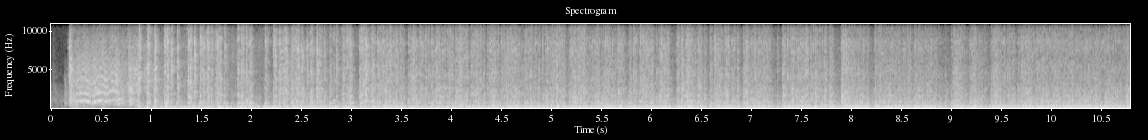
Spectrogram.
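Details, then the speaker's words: 1980 Dodge short-bed big block V8 during cam break-in on points distributor, first run in 14 years; fires after short crank into loud, slightly uneven lumpy idle, rough running, points ignition suspected. "those points distributors i mean they just get a little finicky it was on a running vehicle and i don't know just wasn't happy"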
